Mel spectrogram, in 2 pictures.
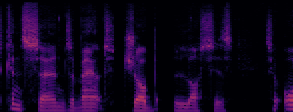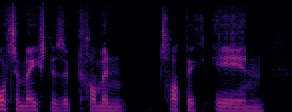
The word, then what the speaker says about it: automation: And the next word is automation. Automation. So we have the stress here. Automation.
